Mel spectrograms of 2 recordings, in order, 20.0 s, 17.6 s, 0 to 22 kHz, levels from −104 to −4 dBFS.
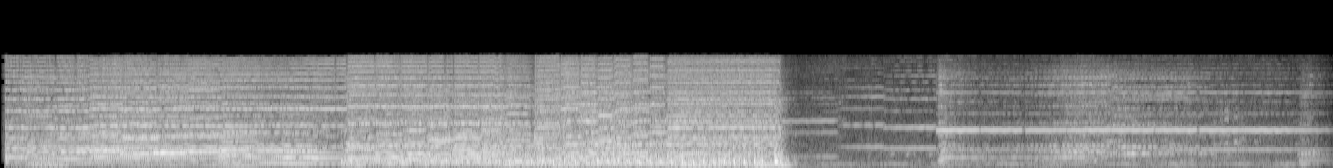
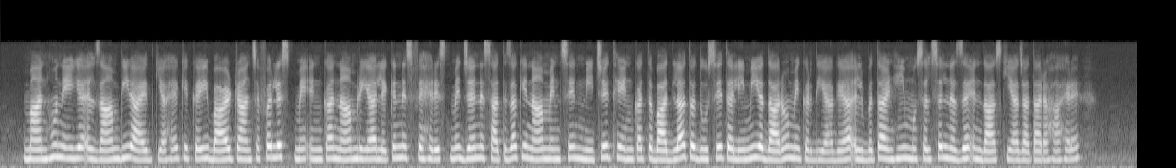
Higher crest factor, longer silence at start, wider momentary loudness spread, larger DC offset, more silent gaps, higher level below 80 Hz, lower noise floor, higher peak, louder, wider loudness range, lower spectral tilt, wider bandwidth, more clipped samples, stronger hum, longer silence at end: about the same, 18 dB vs 16 dB; about the same, 0.05 s vs 0.15 s; first, 17 LU vs 6 LU; neither; neither; first, -40 dBFS vs -46 dBFS; about the same, -40 dBFS vs -41 dBFS; about the same, -2 dBFS vs 0 dBFS; second, -19 LUFS vs -15 LUFS; first, 12 LU vs 2 LU; first, -10 dB/octave vs -5.5 dB/octave; second, 5.8 kHz vs 8 kHz; neither; neither; second, 0.05 s vs 1.15 s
